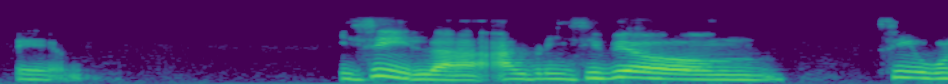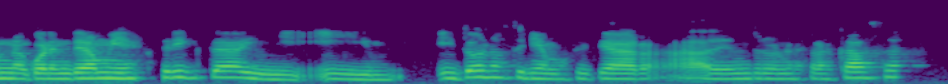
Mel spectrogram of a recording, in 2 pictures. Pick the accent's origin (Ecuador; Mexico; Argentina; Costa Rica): Argentina; Buenos Aires; también soy de Buenos Aires, del Colegio de la Ciudad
